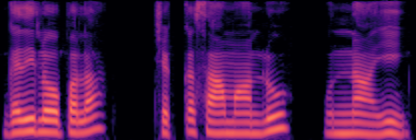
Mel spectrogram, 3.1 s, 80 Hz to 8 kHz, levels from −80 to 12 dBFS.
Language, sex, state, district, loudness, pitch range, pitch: Telugu, female, Telangana, Mahabubabad, -17 LUFS, 180-205 Hz, 185 Hz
